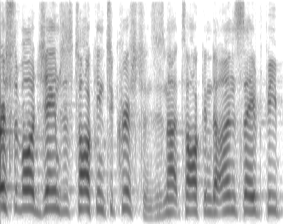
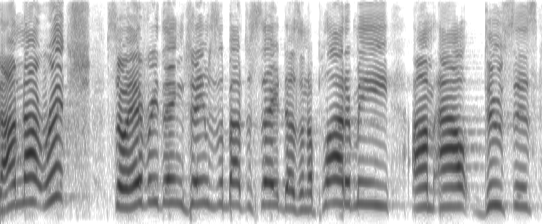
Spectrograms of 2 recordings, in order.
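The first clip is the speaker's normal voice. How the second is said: louder, higher mock brush-off; dismissive listener; 5 semitones higher, 7 dB louder than usual. Pastor voicing a congregant tuning out, mock dismissive. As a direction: wave it off, "I'm out, deuces". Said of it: "You said".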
